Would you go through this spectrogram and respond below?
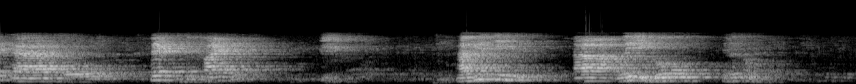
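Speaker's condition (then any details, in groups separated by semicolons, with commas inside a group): No condition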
